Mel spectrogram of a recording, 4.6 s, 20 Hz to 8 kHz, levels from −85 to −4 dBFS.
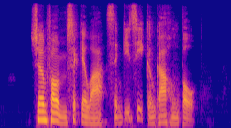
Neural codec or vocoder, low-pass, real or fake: codec, 16 kHz, 0.5 kbps, X-Codec, HuBERT features, trained on LibriSpeech; 7.2 kHz; fake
